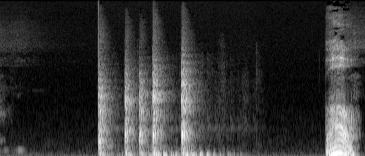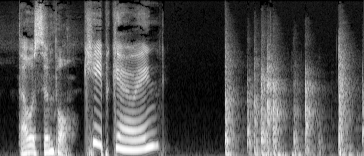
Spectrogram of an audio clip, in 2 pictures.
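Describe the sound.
A quick rhythmic run of knocks on a door, like a secret knock pattern, followed by people talking and a voice warbling in a sing-song way.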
